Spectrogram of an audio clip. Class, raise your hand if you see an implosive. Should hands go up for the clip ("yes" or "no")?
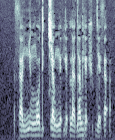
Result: no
